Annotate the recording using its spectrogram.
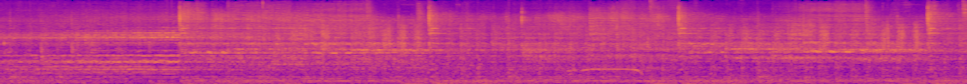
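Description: Live rock band playing the instrumental opening of a song, loud and dense, heard from the audience.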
